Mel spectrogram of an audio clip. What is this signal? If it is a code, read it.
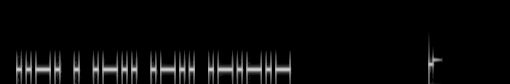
Morse code, heard as a keyed tone, about 25 wpm, 700 Hz. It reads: FELL.
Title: A Sound Of Thunder 25wpm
